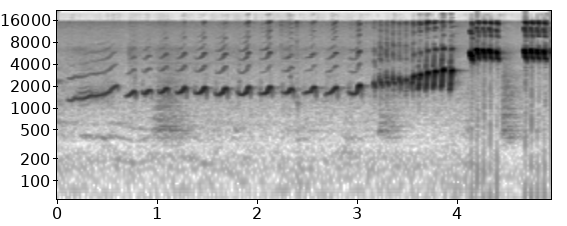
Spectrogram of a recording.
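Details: Energetic long-tailed shrike song rich in varied phrases, played to urge other shrikes to sing; a string of repeated whistled upslurs, then a rising trill and loud high piercing bursts.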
